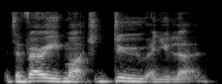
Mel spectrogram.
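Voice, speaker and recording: A man from Sri Lanka, a comedian, talking in a casual podcast chat, animated and swearing freely with quick jokey asides. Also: mid-range voice. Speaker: comedian guest.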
